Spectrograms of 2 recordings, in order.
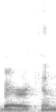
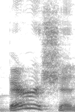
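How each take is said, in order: First: The middle consonant is a hard K sound. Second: The middle consonant is soft, not a K. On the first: The speaker calls it right. "should be pronounced Barrakin" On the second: The speaker calls it wrong. "I think I've been pronouncing that all wrong all along"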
